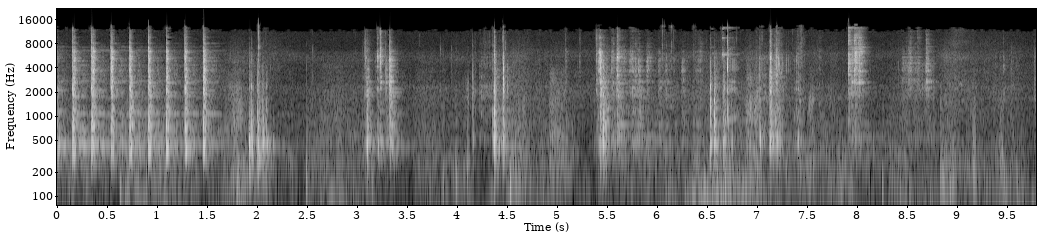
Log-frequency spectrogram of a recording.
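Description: Runs of sharp, ringing metal taps: a chipping hammer rapping on stainless rods lying on a steel checker plate, knocking slag off fresh stick welds. A fast run of about eight taps opens, and shorter bursts follow every second or so.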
